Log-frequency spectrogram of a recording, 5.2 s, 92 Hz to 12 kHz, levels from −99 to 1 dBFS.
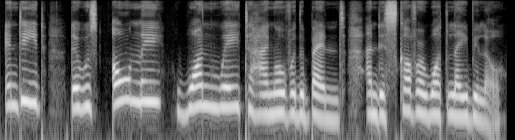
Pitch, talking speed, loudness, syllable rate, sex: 260 Hz, 185 wpm, -16 LUFS, 5.6 syllables/s, female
